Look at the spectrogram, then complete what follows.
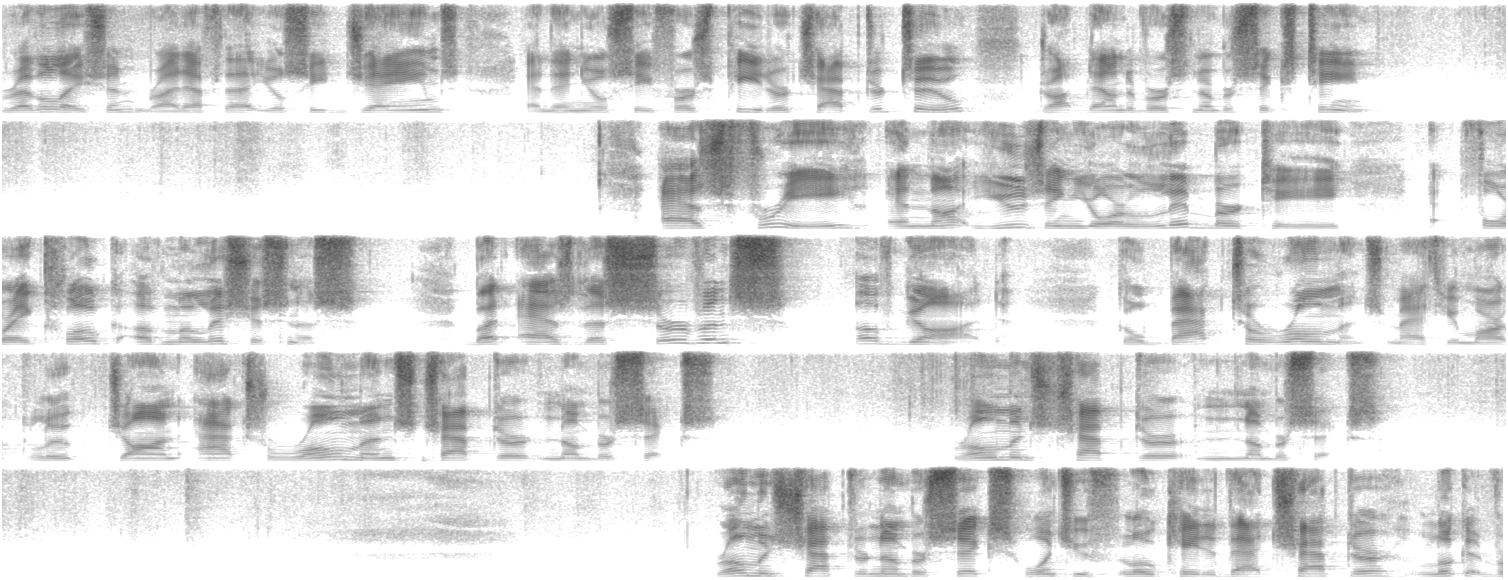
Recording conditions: large echoing room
